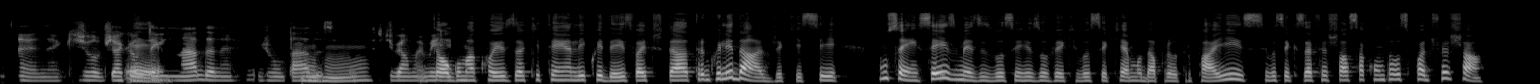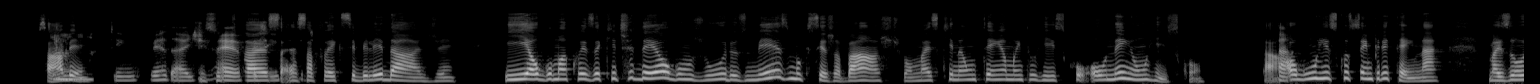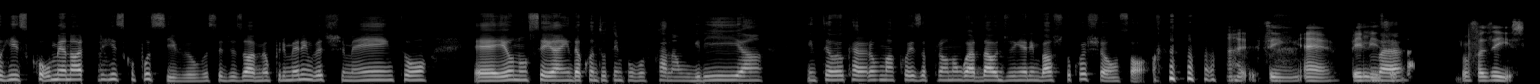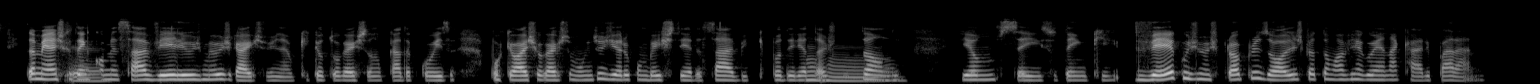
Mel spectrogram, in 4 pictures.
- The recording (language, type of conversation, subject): Portuguese, advice, Como posso controlar minhas assinaturas e reduzir meus gastos mensais?
- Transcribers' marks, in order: laugh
